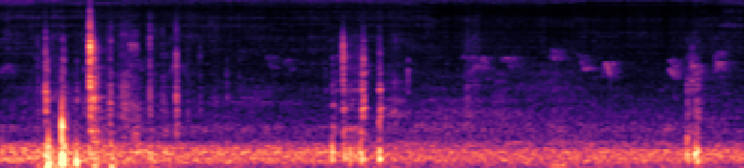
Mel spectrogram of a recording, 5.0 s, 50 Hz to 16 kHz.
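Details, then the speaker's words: 1969 RCA KCS178A black-and-white portable tube television, rescued from a desert dump, powered up while checking voltages: sharp irregular snaps and crackles over a steady low hum as something arcs inside once high voltage appears. "check a few voltages I want to see if there's high voltage start with that oh there's high voltage and then something started arcing"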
